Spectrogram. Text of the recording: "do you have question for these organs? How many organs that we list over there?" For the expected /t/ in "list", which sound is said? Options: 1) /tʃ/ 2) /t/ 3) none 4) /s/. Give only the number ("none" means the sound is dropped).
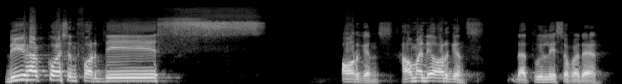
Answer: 3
